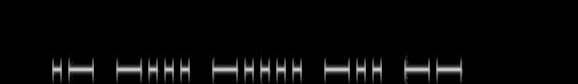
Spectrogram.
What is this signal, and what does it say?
Morse code, heard as a keyed tone, about 15 wpm, 700 Hz. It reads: AB6DM
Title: USA Call Signs - 5 Characters - Repeated 2x - 15wpm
